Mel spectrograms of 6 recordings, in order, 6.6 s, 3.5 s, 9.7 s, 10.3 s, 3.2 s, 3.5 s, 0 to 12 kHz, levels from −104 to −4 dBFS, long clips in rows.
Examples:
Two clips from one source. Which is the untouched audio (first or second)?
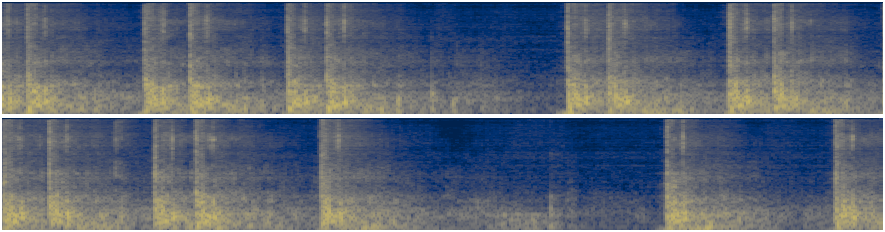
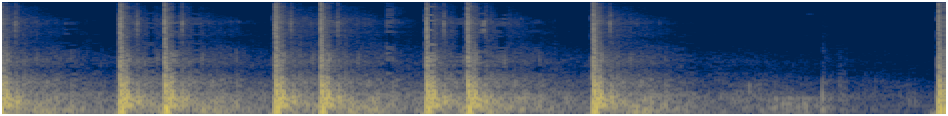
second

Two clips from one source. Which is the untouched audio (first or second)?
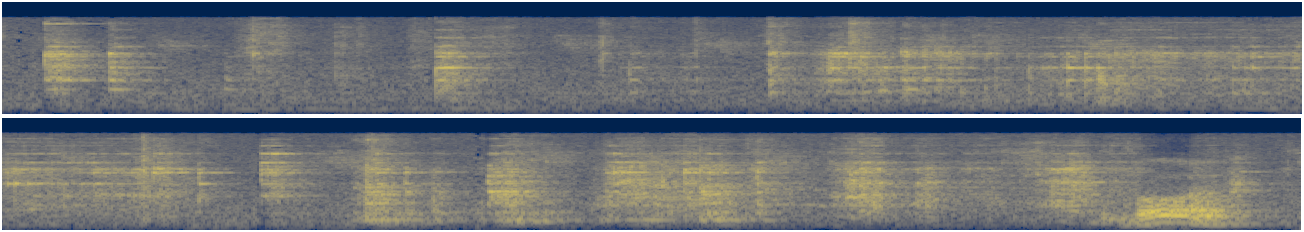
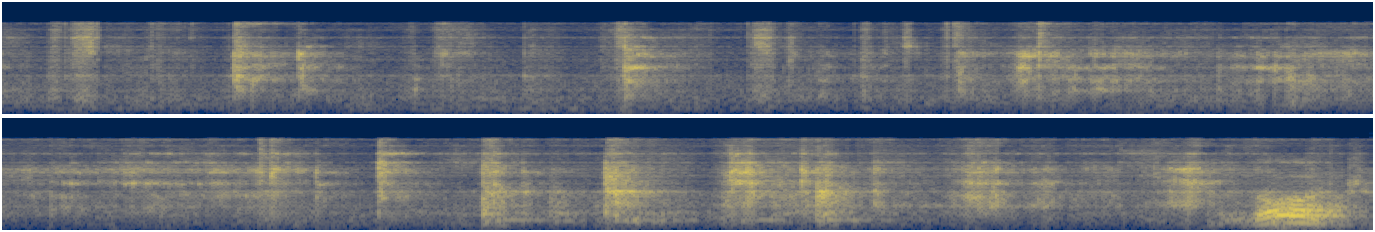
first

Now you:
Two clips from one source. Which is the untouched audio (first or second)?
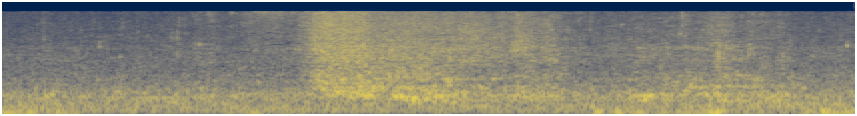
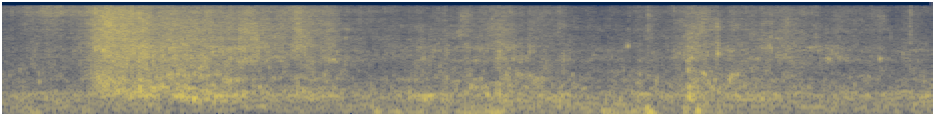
first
